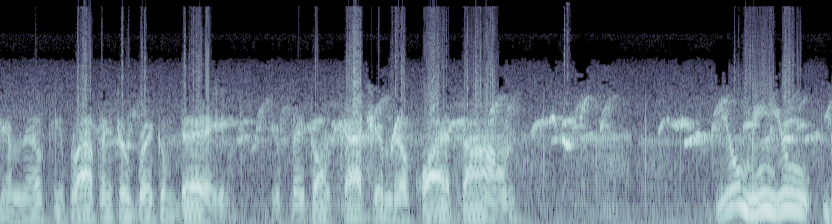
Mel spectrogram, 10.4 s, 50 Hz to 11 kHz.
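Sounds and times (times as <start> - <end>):
speech: 0.1 - 6.6, 9.0 - 10.3
sharper bird chirps: 1.2 - 10.3
clear whistling bird calls: 2.4 - 10.3.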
